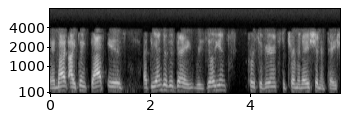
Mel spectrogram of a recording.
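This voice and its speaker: A man speaks with an American accent in a normal speaking voice. His pitch variation is ordinary. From New York City. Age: 50s. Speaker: martial arts grandmaster and former champion. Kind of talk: interview.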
